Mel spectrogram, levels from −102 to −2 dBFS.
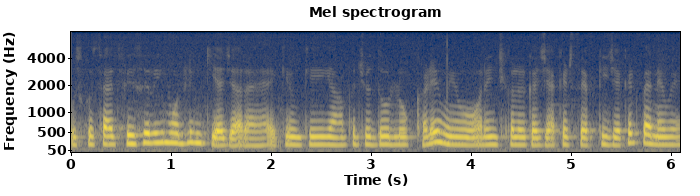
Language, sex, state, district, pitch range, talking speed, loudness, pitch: Hindi, male, Maharashtra, Washim, 185-205 Hz, 275 wpm, -16 LUFS, 195 Hz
